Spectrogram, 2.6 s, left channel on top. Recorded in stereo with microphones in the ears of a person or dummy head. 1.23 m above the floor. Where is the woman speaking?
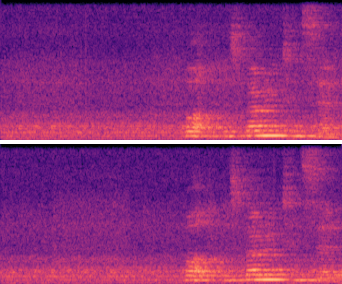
Centre (ahead or behind), 0.7 m.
